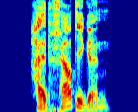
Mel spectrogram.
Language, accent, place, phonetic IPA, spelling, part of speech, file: German, Germany, Berlin, [ˈhalpˌfɛʁtɪɡn̩], halbfertigen, adjective, De-halbfertigen.ogg
- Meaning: inflection of halbfertig: 1. strong genitive masculine/neuter singular 2. weak/mixed genitive/dative all-gender singular 3. strong/weak/mixed accusative masculine singular 4. strong dative plural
